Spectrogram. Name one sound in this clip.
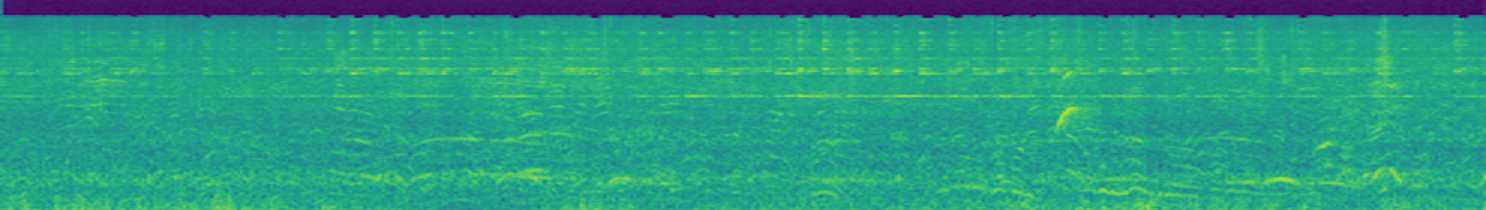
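Water splashes as people wade and play in a river.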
